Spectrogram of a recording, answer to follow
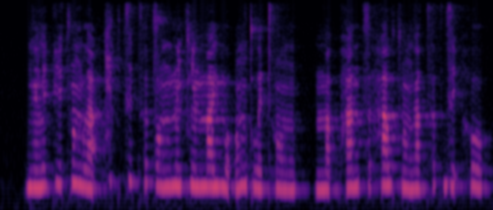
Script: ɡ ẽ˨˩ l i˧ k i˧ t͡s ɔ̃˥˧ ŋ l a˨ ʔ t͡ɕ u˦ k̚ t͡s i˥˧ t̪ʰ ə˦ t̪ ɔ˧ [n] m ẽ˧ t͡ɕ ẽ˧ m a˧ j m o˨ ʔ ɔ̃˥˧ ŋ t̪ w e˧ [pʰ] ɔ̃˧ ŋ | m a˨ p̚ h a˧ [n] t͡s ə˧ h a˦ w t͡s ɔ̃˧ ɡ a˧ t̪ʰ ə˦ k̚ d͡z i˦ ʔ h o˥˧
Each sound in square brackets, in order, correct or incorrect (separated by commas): incorrect, incorrect, correct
